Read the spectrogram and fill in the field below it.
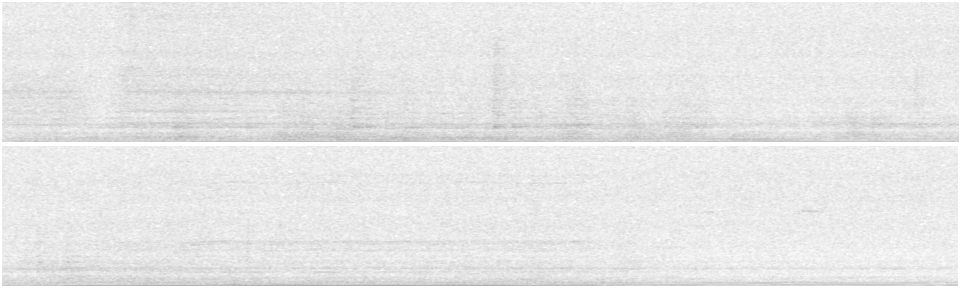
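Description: A man hums a low, steady drone that shifts in pitch now and then.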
